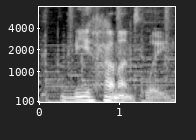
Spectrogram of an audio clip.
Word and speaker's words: vehemently: now i'm told that i put a little tiny h sound in there after the v vehemently that's a big h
